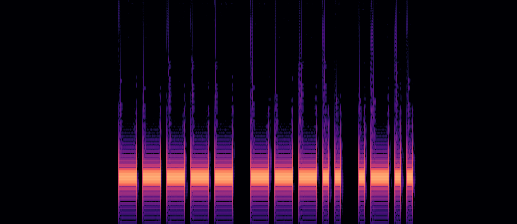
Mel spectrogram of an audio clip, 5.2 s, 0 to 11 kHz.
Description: Morse code, heard as a keyed tone, about 20 wpm, 700 Hz. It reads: 08L
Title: Three Letter-Number Combinations - 20wpm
